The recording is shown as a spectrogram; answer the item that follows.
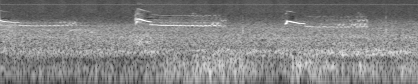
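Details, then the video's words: Black kite calling while perched: three loud, drawn-out whistles, each starting high and sliding down, then holding a long, level, slightly wavering tone, spaced about two seconds apart over a low background hum. "トビ 止まっていても鳴くんですね。"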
